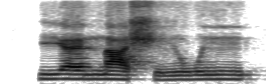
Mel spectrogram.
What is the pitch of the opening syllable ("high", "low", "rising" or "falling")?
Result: high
